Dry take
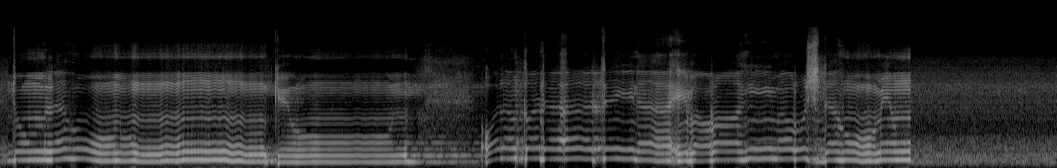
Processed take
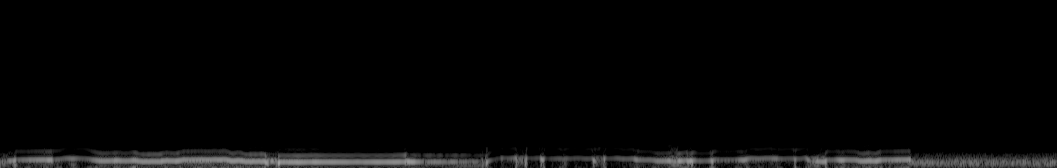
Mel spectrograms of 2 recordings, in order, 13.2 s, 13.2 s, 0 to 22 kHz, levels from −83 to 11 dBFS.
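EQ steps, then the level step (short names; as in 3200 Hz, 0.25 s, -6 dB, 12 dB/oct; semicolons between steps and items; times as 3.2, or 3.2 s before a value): inverse Chebyshev low-pass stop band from 590 Hz, stop band 70 dB; +9.0 dB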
